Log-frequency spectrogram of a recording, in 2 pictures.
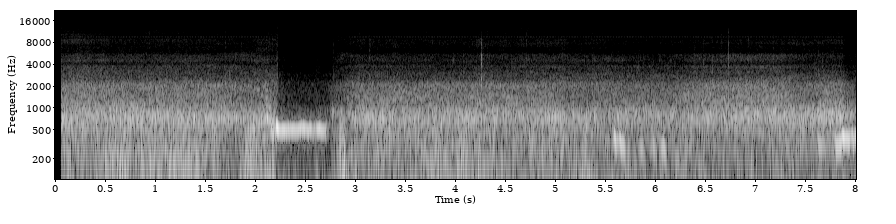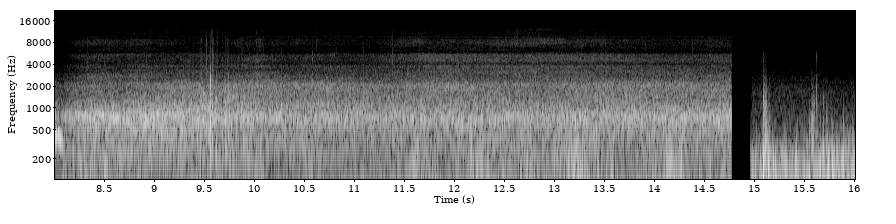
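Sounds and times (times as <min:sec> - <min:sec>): wind rushing over microphone: 0:00.1 - 0:16.0
short steady tone: 0:02.2 - 0:02.8.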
